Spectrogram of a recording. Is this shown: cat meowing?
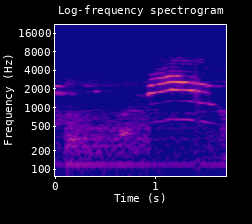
yes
